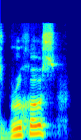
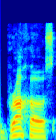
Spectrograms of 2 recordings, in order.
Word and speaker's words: brachos: So for example, you just refer to them as bruchos as opposed to brachos, and then you said tamar instead of tamar.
